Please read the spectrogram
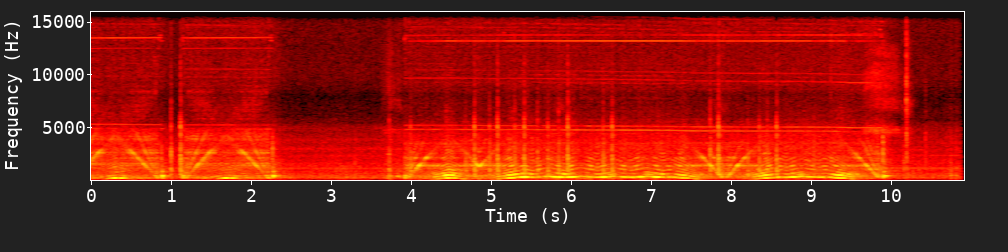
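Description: Stepper motors of a 3018 desktop CNC router jogging the spindle carriage, a whine that rises and falls in pitch with each move. Two short moves come first, then after a pause of over a second a run of back-to-back moves lasting about six seconds.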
